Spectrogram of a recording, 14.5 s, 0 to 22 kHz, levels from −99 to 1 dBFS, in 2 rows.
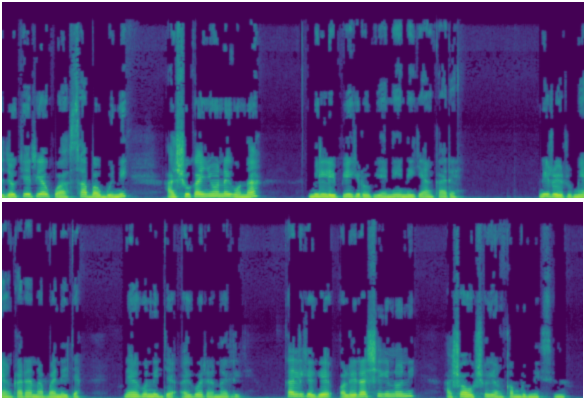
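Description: No technical faults are audible.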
